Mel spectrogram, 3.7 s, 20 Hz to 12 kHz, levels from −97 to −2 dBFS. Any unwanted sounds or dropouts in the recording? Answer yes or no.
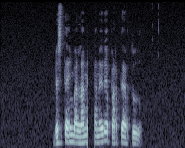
yes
